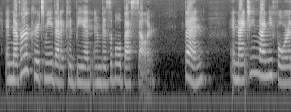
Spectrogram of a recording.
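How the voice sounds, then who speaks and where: A woman's voice: medium pitch, a bit bright. A woman reading a class presentation aloud from notes, with small stumbles and restarts. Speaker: student presenter.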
